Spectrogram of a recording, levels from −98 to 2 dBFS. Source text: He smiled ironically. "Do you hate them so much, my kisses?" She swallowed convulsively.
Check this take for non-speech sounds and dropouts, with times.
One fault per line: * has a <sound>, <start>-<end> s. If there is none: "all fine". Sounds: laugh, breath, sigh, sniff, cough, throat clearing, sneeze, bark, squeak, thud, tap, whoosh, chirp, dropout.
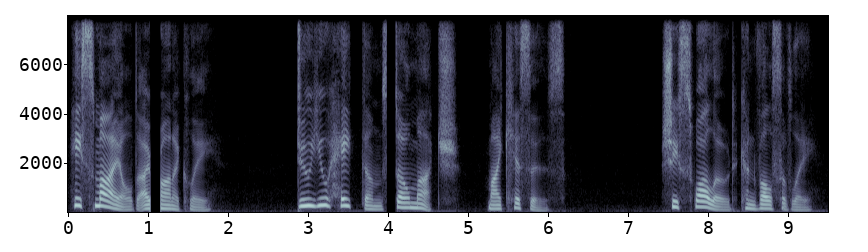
* has a dropout, 1.0-1.2 s
* has a dropout, 4.0-4.1 s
